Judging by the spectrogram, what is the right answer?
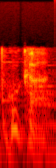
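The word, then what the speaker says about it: Huca: Hooker is spelled H-U-C-A.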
